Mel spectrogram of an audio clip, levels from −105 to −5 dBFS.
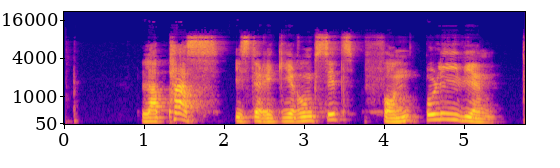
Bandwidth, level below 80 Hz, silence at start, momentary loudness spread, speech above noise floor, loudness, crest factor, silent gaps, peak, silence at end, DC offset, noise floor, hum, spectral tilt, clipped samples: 10 kHz; -62 dBFS; 1 s; 9 LU; 64 dB; -18 LUFS; 18 dB; none; 0 dBFS; 0.4 s; under 0.1%; -82 dBFS; none; -4 dB/octave; under 0.1%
